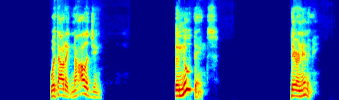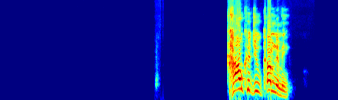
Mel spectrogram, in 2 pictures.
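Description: A man speaks into a close microphone in short, emphatic bursts with pauses.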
